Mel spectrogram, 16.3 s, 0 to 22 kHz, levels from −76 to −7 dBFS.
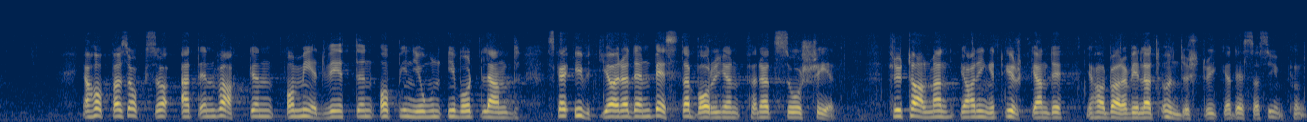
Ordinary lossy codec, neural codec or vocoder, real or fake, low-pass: none; none; real; none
